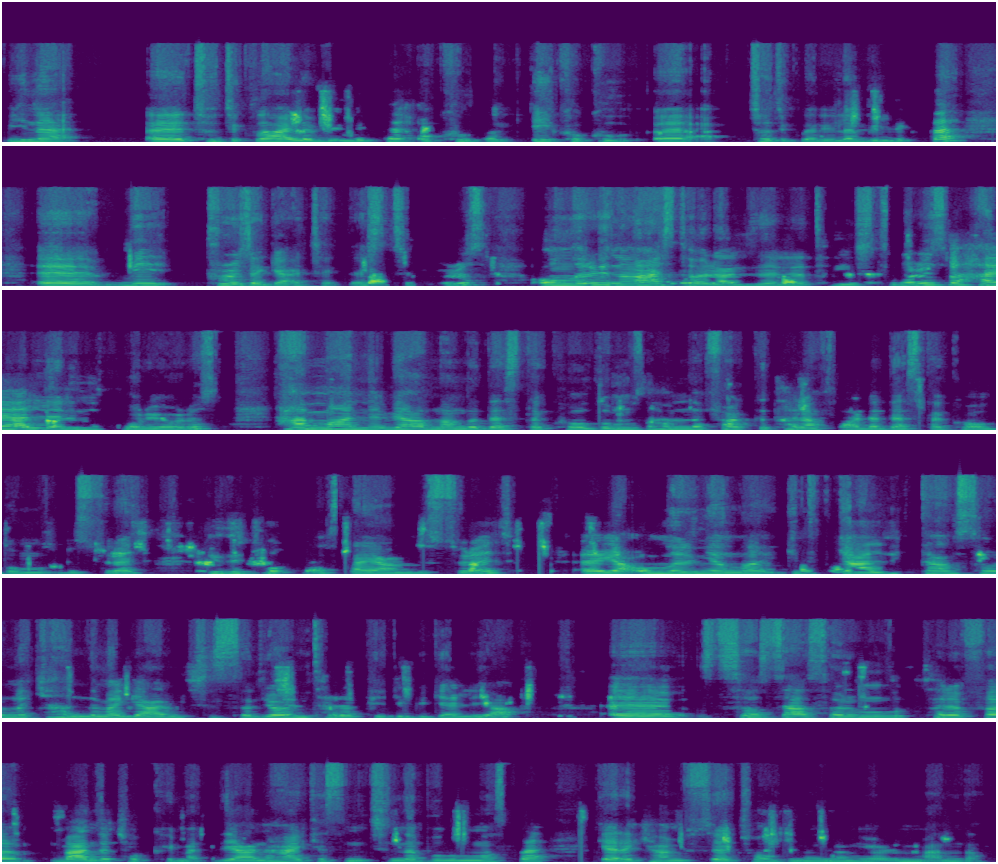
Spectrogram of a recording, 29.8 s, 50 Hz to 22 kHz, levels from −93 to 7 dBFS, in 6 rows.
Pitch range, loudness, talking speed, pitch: 180-225 Hz, -25 LUFS, 140 wpm, 195 Hz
